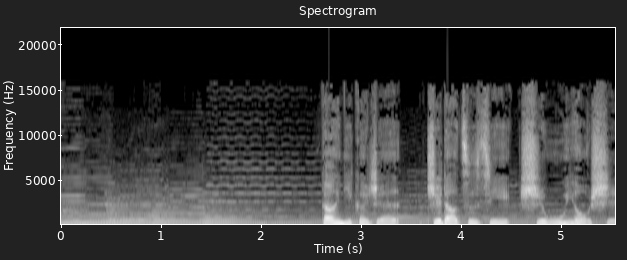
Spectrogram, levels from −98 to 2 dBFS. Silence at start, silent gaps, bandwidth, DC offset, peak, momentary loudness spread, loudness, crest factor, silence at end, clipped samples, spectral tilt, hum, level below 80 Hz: 0 s; none; 16 kHz; under 0.1%; 0 dBFS; 18 LU; -15 LUFS; 16 dB; 0 s; under 0.1%; -4.5 dB/octave; none; -38 dBFS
